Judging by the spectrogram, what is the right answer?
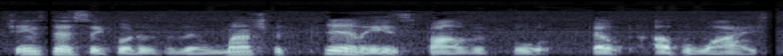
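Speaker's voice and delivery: ordinary delivery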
